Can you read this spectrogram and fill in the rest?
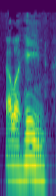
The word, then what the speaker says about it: Elohim: Elohim.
